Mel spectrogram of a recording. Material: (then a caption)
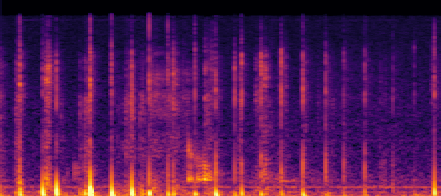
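Pumpkin rind. A small ribbed orange pumpkin is held in one hand while the fingernails of the other hand scratch and tap along its ribs. A quick, irregular series of sharp, dry taps and clicks sounds over soft scratching, each tap dying away almost at once, with a faint steady low hum underneath.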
